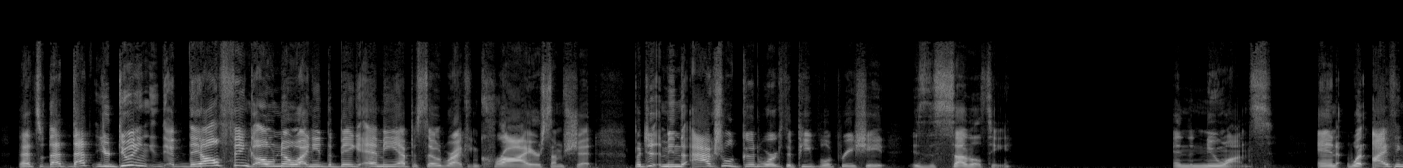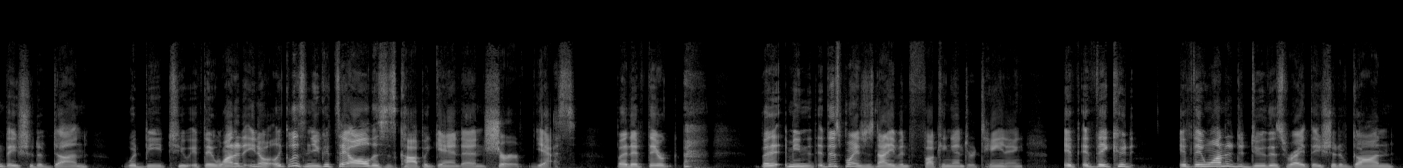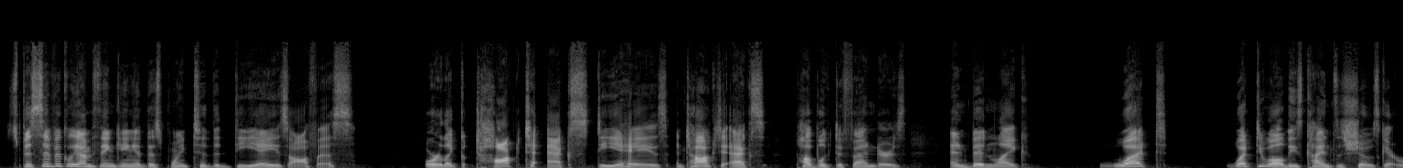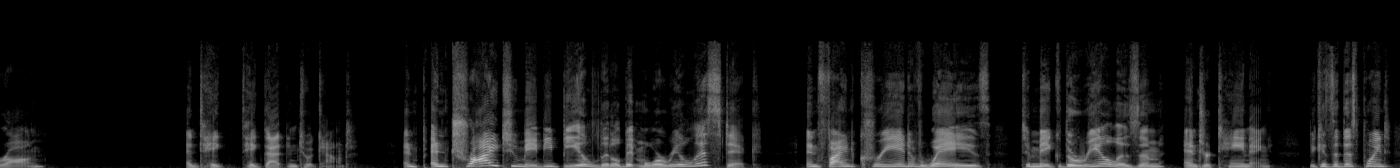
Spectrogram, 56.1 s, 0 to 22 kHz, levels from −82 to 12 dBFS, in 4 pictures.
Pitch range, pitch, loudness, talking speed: 170-235 Hz, 195 Hz, -23 LUFS, 175 wpm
